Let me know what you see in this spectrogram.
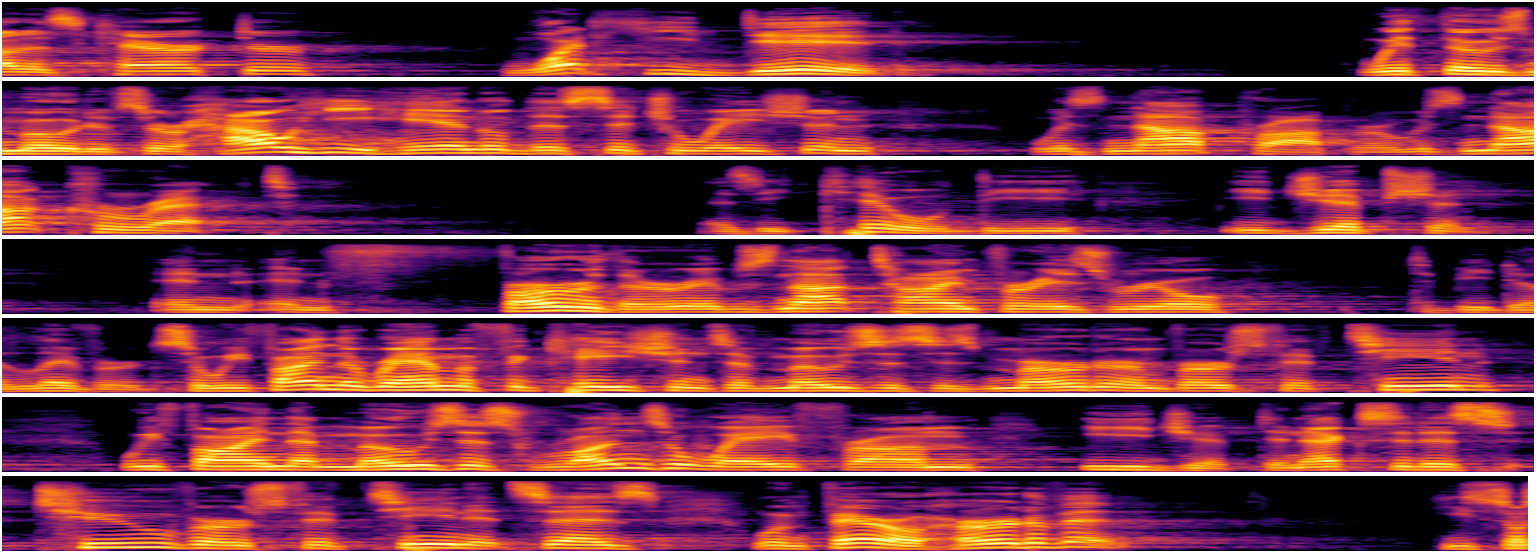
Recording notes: This is a sermon recorded at the Lebanon Bible Fellowship Church in Lebanon, PA during the evening worship service on 2/4/2024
